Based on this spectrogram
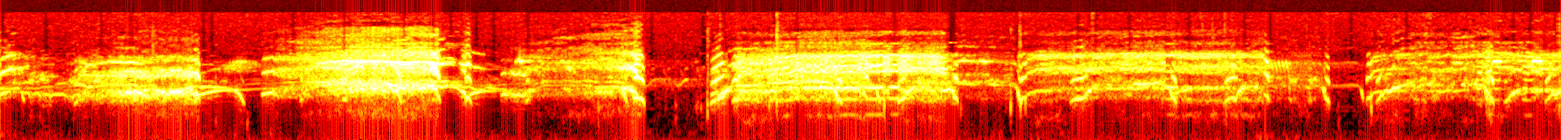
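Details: Feeding time at a falcon nest in Poland's Barycz Valley: several overlapping screechy, wavering calls in long bursts, the loudest around two seconds in, broken by short silences.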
